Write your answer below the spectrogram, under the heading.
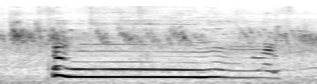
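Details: Alaskan Malamute vocally nudging while getting ready for its first car ride of the year: one loud, steady, drawn-out howl of about two seconds, held on a flat tone then dropping briefly, followed by a person speaking.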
